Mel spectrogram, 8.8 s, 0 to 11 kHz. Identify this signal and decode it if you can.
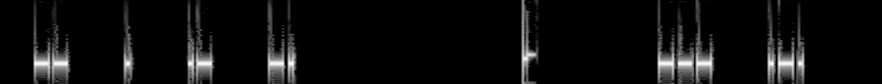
Morse code, heard as a keyed tone, about 25 wpm, spaced as for 12 wpm, 700 Hz. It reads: MEAN OR
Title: 4x Character Spacing - Top 200 Words - 25wpm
